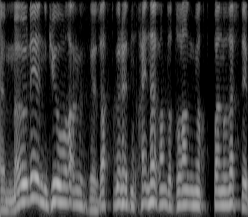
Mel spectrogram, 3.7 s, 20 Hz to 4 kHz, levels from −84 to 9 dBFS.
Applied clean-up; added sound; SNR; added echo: neural mask model DeepFilterNet 3.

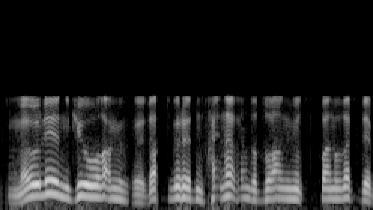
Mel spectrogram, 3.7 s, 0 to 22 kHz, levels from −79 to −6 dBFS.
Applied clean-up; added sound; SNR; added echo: neural separator model SepFormer WHAMR!.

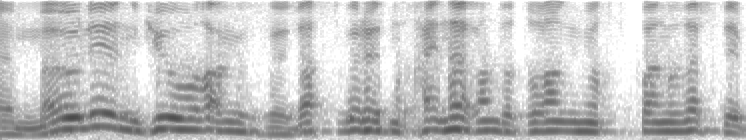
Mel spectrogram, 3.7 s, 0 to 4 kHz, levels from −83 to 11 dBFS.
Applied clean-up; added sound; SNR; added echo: neural separator model SepFormer DNS4.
